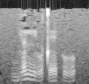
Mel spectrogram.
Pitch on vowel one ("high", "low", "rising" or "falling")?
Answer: rising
